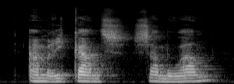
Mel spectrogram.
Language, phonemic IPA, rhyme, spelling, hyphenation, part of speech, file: Dutch, /ˌaː.meː.riˌkaːns.saː.moːˈaːn/, -aːn, Amerikaans-Samoaan, Ame‧ri‧kaans-‧Sa‧mo‧aan, noun, Nl-Amerikaans-Samoaan.ogg
- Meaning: an American Samoan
